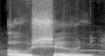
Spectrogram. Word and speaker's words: Oshun: Oshun, pronounced Oshun, is the Yoruba Orisha of rivers, fertility, love, pleasure, and feminine power.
